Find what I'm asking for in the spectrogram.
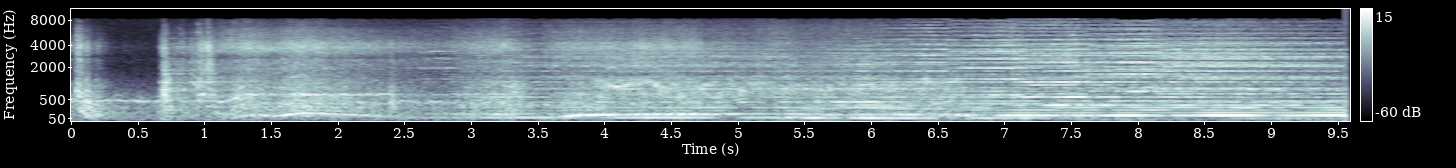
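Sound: police car speeding away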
